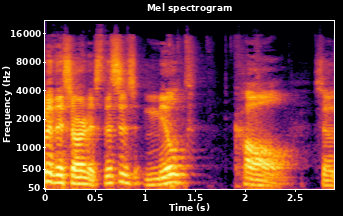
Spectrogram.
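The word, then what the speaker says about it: Milt Kahl: This is Milt Call. So, it's going to be I'll spell it out for you.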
